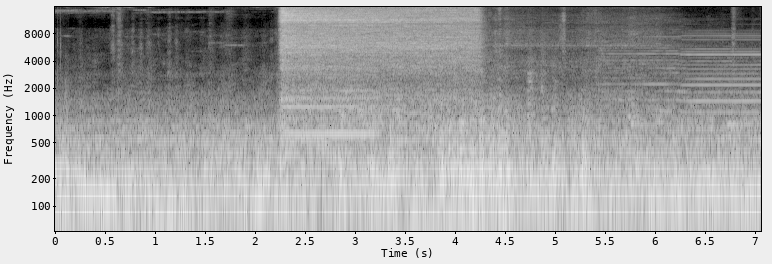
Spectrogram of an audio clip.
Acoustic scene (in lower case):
bus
